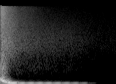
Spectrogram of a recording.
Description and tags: generated a series of percussive hits with xoxo's free physical modeling vst's
and layered them in audacity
